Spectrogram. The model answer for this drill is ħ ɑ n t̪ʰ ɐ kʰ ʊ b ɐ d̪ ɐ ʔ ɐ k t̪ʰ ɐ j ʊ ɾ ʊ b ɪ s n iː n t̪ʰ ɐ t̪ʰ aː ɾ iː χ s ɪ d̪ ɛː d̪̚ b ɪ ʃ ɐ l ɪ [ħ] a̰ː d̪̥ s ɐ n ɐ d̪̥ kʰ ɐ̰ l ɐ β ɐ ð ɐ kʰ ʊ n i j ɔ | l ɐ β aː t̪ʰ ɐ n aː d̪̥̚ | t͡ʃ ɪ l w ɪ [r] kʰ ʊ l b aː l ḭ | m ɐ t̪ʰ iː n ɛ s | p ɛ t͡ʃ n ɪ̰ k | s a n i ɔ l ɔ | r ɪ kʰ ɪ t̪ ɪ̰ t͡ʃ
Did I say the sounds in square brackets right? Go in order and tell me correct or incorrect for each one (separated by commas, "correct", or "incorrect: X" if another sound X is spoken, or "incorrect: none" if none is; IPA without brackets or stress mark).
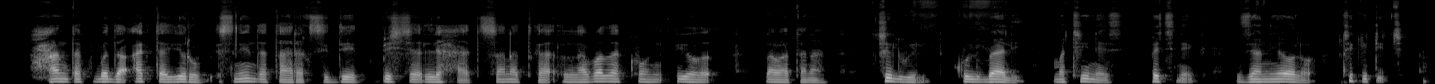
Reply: correct, incorrect: l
